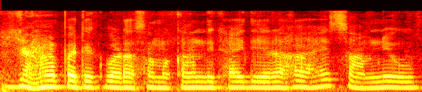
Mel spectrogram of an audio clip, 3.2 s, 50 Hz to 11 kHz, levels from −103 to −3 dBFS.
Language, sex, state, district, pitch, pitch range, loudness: Hindi, male, Bihar, Supaul, 165 Hz, 160-180 Hz, -18 LUFS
